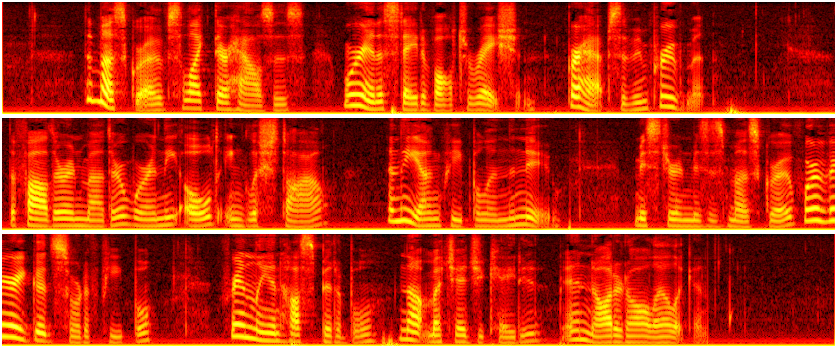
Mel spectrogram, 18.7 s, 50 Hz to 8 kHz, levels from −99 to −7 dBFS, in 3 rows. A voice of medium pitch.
Yes: medium, 175 Hz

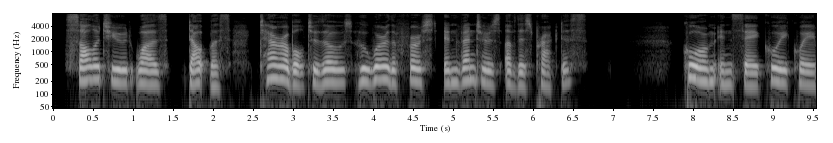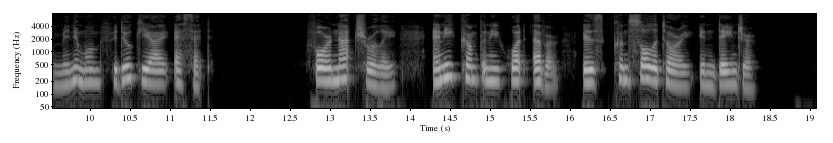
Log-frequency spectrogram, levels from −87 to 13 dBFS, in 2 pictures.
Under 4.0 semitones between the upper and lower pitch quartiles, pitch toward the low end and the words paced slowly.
No: average, 3.4 semitones; high, 190 Hz; slow, 95 wpm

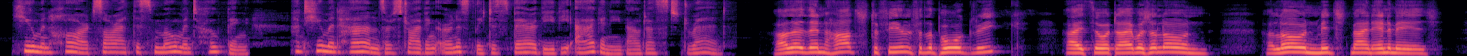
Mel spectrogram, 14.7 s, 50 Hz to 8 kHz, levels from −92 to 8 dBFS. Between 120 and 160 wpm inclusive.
No: average, 170 wpm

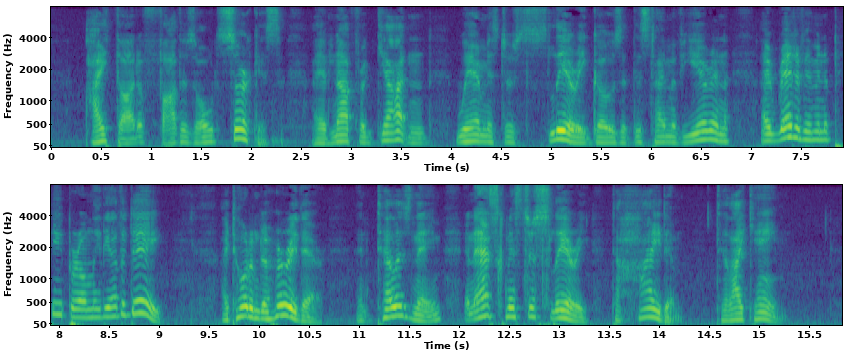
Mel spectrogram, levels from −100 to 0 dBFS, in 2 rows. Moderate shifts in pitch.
No: wide, 7.8 semitones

